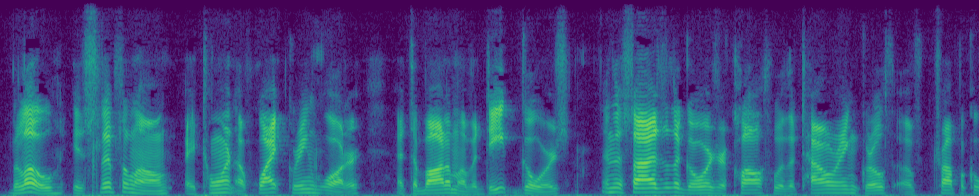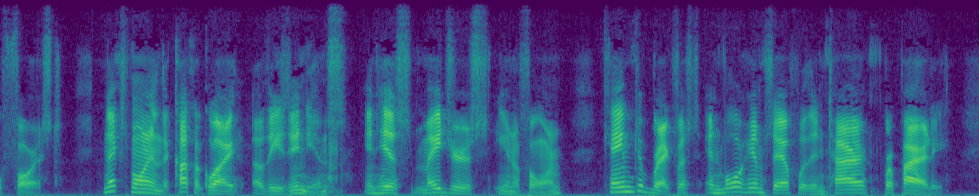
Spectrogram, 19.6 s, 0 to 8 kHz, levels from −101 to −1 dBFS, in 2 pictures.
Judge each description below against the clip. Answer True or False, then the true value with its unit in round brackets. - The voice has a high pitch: False (140 Hz)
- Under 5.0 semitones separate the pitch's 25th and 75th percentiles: False (5.3 semitones)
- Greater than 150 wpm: True (160 wpm)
